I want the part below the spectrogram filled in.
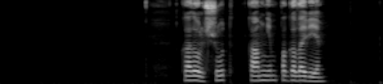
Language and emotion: Russian, neutral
